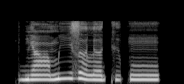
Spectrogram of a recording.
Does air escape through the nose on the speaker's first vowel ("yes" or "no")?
yes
